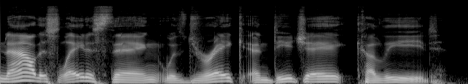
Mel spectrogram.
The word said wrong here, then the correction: Khaled: Did I say that right? I think so. – Probably Khaled. – It might be Khaled. DJ uh, well, Khaled.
